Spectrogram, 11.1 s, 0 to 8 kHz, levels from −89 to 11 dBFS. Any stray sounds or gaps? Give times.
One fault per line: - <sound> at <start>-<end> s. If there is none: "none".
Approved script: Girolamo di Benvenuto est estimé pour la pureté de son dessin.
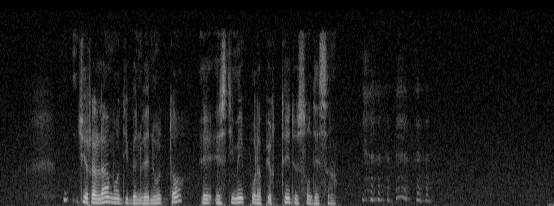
- laugh at 7.2-8.7 s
